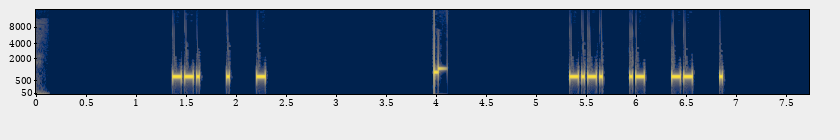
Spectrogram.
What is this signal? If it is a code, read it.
Morse code, heard as a keyed tone, about 38 wpm, spaced as for 22 wpm, 700 Hz. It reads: GET CAME
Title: 3x Character Spacing - Top 200 Words - 40wpm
